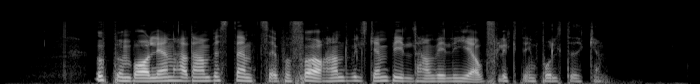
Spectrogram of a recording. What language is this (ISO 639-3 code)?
swe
